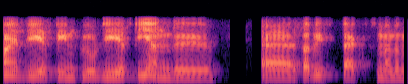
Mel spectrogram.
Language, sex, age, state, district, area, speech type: Tamil, male, 30-45, Tamil Nadu, Viluppuram, rural, conversation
